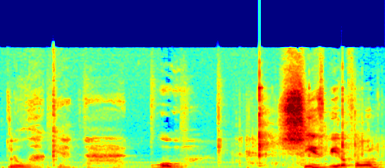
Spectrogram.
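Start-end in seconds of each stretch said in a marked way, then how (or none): none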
